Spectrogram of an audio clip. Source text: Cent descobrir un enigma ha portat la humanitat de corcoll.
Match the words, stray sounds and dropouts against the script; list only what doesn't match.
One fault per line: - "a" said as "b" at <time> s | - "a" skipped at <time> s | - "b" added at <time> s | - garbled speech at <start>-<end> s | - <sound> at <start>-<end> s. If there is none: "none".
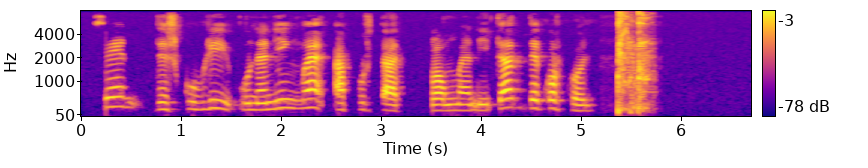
- thud at 5.4-5.8 s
